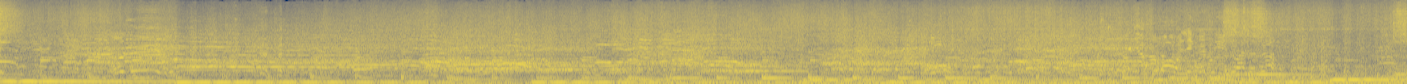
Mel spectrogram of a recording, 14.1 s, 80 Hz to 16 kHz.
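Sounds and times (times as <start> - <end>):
crowd shouting: 0.0 - 14.0
gongs and gong-chimes beating: 0.0 - 14.0.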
